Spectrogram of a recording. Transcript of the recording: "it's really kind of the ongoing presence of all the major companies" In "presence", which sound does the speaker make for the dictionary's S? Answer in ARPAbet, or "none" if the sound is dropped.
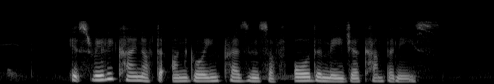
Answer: S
